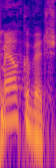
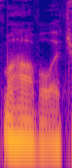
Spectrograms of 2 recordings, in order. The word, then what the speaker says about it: Mahovlich: yeah yeah and Freeman malkovich tomb made ma Jamaa vilage yeah is that how you pronounce Malkovich yeah it's it's Frank Mahovlich thank you it's okay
